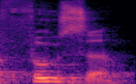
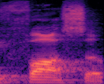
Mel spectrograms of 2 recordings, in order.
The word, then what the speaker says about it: fossa: Bane to lemurs everywhere the fusa although with its spelling I'm pretty sure it's actually fossa but the day I pronounce it like that is the day I lay my childhood to rest the Foos is pretty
